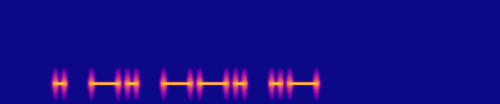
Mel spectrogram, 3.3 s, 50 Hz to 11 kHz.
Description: Morse code, heard as a keyed tone, about 20 wpm, 700 Hz. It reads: ENGA
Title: Build A Word - 2 Letters At A Time - 8-Letter Words - 20wpm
